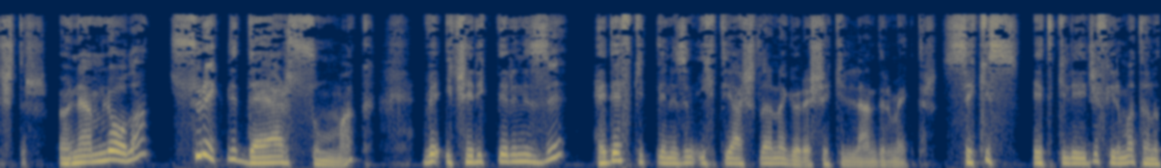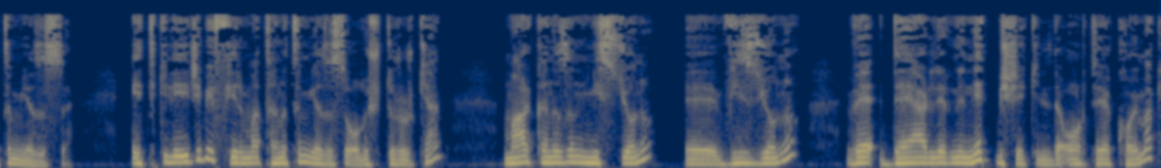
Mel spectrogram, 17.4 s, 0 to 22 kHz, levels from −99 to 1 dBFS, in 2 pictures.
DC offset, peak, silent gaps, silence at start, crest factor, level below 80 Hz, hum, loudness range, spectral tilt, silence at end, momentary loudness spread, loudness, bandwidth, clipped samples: under 0.1%; -14 dBFS; none; 0 s; 18 dB; -56 dBFS; none; 1 LU; -5 dB/octave; 0.05 s; 9 LU; -31 LUFS; 15.5 kHz; under 0.1%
